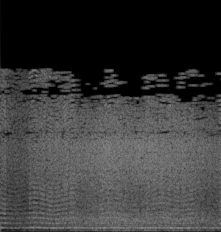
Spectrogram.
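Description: Electronic dance music in a breakdown with no kick drum: a held, buzzing synth note with wavering overtones over a wash of noise that swells through the middle.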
